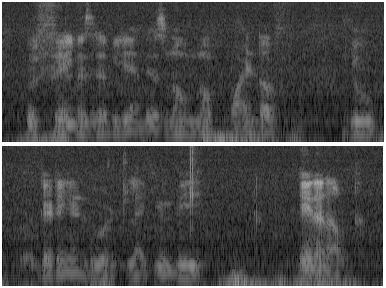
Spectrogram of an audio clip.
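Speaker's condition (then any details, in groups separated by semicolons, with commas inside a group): No condition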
